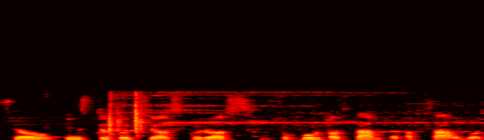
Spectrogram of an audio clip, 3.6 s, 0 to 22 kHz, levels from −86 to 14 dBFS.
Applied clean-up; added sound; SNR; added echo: classical method Wiener filter.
